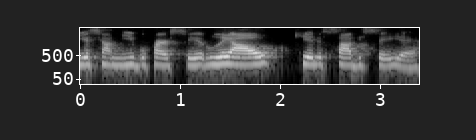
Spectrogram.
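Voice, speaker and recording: Somewhat breathy speech at a moderate pace. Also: woman. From Minas Gerais, Brazil (small town near Uberaba). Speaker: lawyer. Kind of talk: live panel talk.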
